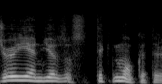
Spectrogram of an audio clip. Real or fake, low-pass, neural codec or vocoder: fake; 10.8 kHz; codec, 16 kHz in and 24 kHz out, 0.4 kbps, LongCat-Audio-Codec, fine tuned four codebook decoder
